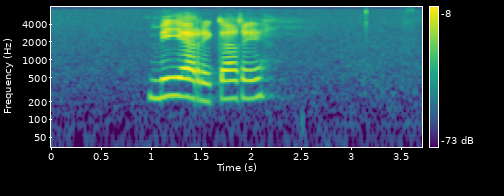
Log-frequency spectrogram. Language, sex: Northern Sotho, female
